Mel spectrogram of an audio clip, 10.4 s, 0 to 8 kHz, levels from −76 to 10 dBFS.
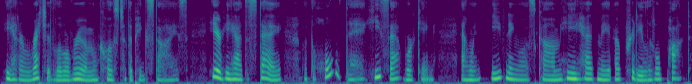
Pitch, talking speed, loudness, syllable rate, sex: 185 Hz, 195 wpm, -22 LUFS, 5.1 syllables/s, female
